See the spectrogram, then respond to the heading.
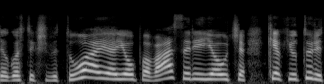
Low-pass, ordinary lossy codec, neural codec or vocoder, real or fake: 10.8 kHz; MP3, 48 kbps; codec, 24 kHz, 1.2 kbps, DualCodec; fake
